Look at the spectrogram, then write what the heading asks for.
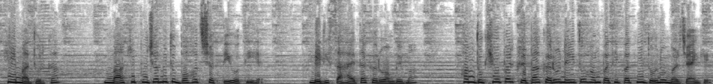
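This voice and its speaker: A woman's voice: mid-range voice, lively intonation, normal speed, warm tone, faint music behind, natural voice. A woman voicing a humble, devout young wife in a story, plaintive and pleading. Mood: tearful pleading.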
